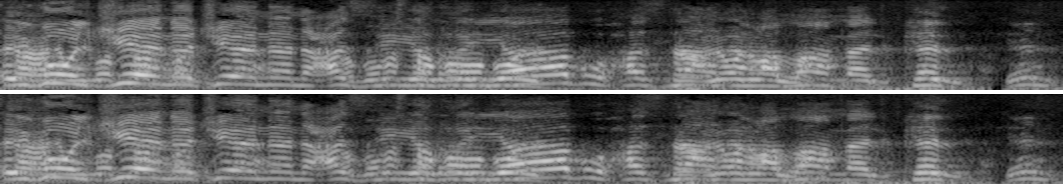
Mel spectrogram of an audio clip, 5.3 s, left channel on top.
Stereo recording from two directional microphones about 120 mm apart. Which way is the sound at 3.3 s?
20° left (ahead or behind).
